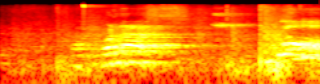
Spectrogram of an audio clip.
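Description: A person's voice, fainter than the commentary around it, with a short sharp click near the end.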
